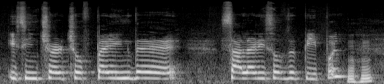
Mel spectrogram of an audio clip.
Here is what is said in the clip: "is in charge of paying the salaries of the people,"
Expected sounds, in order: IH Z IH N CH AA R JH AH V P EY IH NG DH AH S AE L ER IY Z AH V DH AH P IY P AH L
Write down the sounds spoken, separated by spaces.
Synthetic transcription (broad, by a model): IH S IH N CH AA R CH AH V P EY IH NG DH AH S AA L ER IY S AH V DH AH P IY P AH L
